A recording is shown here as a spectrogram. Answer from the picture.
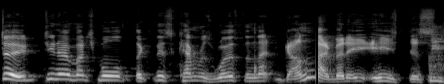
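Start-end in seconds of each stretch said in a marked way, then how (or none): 0.0-3.2 mock, high, heated screaming. Retelling screaming at the armorer over a dropped gun: retelling own screaming. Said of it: "started screaming right in his face".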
